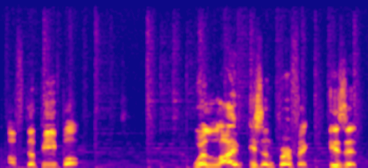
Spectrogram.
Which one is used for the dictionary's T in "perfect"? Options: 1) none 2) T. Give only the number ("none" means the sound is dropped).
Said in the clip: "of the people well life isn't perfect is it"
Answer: 2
